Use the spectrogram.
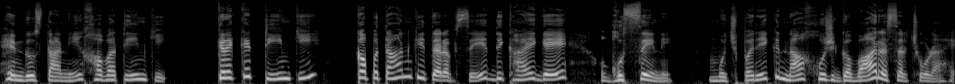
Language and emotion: Urdu, disgusted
